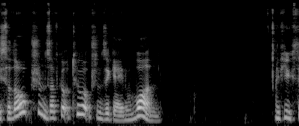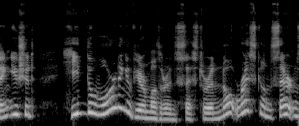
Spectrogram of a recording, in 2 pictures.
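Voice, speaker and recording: A woman hosting a gamebook playthrough, reading dramatically in an expressive, playful way with casual asides. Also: on the high side. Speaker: host of a gamebook let's play.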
